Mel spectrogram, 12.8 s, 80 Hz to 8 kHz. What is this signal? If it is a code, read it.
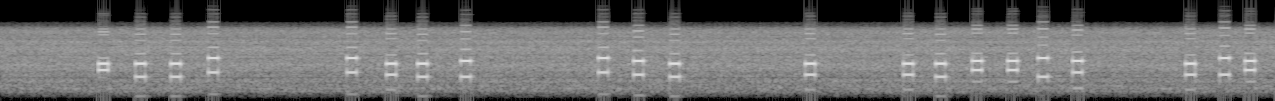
DTMF, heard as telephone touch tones, dialled by hand, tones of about 100 ms. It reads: *119 9412 951 4 410038 460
